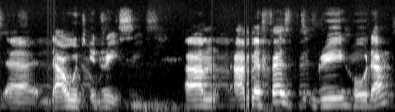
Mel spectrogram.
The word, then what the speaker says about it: Dauda Idrisi: It's actually spelled Dauda Idrisi, but the pronunciation is Dawood Idris.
